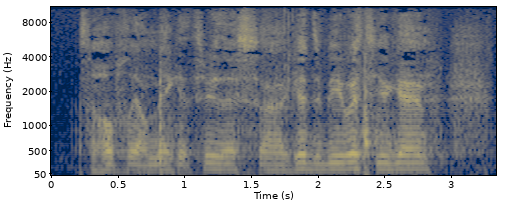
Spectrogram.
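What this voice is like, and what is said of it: Hoarse, strained voice. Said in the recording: “I'm losing my voice a bit here.”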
